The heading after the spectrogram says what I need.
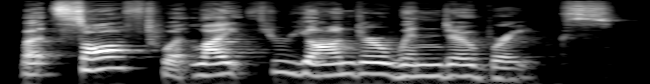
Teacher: Iambic pentameter has 10 syllable lines, and it is an alternating rhythm of unstressed and stressed syllables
